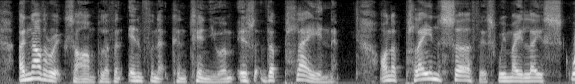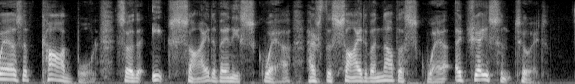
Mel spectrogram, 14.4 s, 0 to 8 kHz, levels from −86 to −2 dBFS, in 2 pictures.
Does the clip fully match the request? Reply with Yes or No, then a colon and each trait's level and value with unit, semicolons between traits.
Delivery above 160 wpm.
No: average, 145 wpm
